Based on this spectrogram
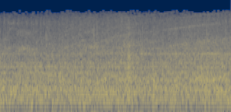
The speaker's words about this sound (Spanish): El tren del metro se aleja.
